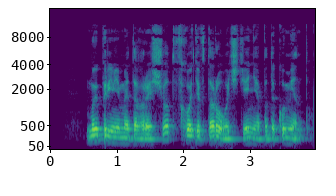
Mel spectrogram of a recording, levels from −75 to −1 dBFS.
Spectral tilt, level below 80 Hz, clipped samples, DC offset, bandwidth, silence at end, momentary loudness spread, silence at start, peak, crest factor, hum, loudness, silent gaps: -4 dB/octave; -74 dBFS; under 0.1%; under 0.1%; 11.5 kHz; 0.1 s; 6 LU; 0.55 s; -8 dBFS; 16 dB; none; -24 LUFS; none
